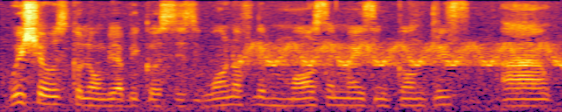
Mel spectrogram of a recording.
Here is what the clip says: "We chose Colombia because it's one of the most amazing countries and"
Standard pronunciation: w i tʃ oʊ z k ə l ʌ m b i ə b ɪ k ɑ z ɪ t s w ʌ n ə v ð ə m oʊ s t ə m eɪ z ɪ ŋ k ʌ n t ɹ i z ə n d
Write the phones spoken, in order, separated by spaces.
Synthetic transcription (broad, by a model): w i ʃ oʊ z k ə l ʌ m b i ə b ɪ k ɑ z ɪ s w ʌ n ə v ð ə m oʊ s t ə m eɪ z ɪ ŋ k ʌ n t ɹ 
